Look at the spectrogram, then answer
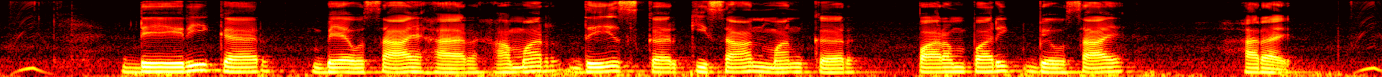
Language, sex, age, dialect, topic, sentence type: Chhattisgarhi, male, 18-24, Northern/Bhandar, agriculture, statement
